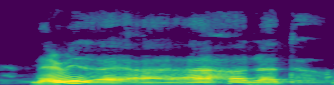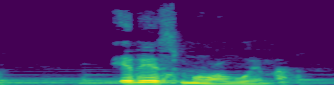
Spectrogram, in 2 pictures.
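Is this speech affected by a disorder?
Yes: multiple sclerosis; progressive form.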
